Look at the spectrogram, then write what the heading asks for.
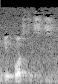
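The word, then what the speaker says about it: Ипостасис (ὑπόστασις): Эльгазоменос ипостасис. – Осуществление ожидаемого. – Осуществление ожидаемого, да. И по-советски извещение уповаемого. – А читается ипостасис? – Ипостасис. Ипостасис это в университете.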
